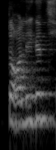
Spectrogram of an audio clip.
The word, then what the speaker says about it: Tollygunge: She has also been the president of a Rotaract club of Tollygunge, if I get that right. Ma'am, can you please pronounce that for me, please? It's Tollygunge Yuva.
